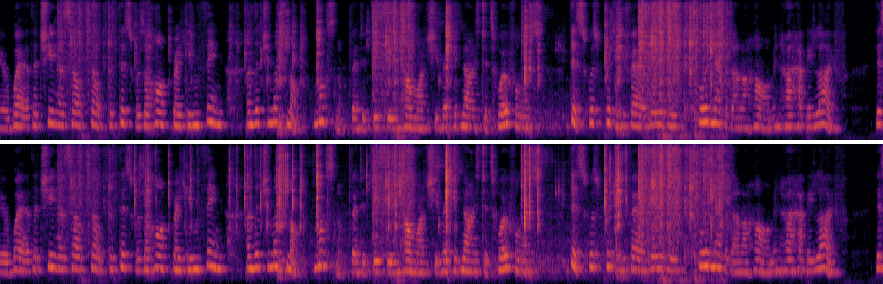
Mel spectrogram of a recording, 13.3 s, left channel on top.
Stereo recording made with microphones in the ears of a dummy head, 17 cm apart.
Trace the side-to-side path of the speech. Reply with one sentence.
You can hear the speech go right and come back.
